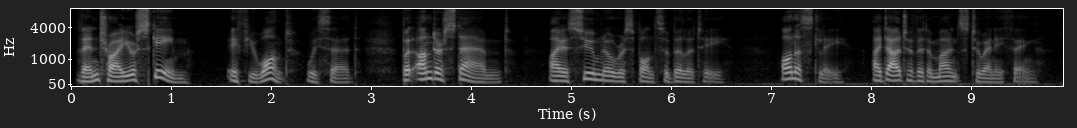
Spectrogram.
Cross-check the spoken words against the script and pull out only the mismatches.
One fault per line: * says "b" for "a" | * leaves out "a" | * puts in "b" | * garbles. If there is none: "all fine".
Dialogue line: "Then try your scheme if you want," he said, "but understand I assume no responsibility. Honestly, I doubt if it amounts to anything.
* says "we" for "he"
